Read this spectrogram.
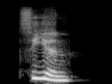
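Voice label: pull, German voices words; gcompris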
